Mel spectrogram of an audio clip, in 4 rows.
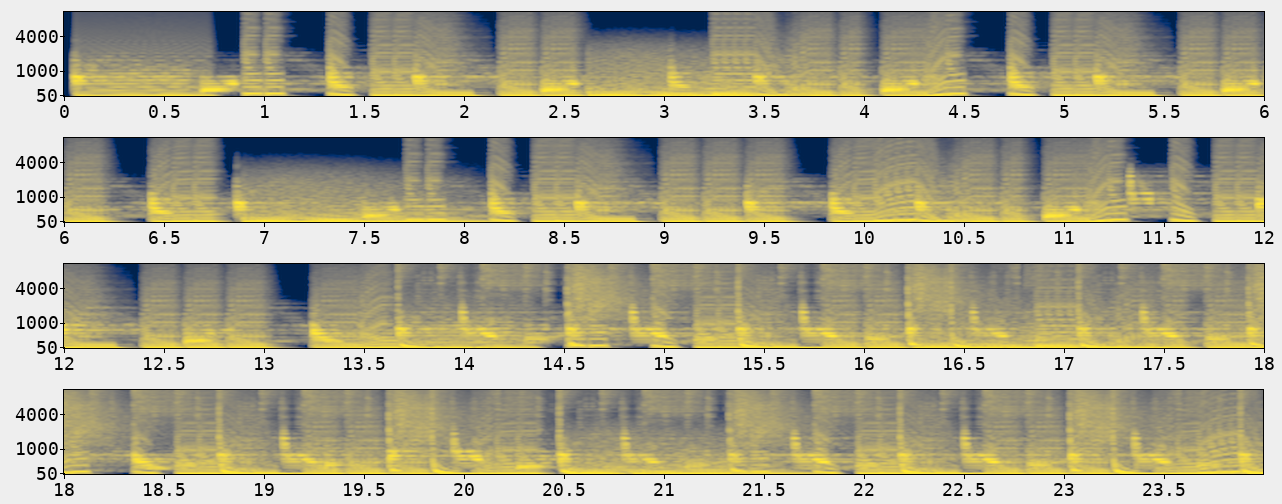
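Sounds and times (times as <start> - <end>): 
underground bass music: 0.0 - 23.9.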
